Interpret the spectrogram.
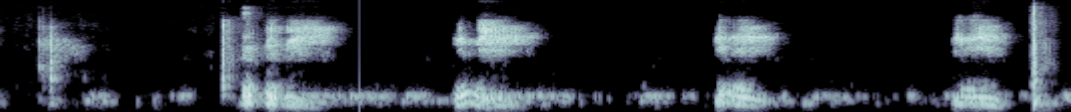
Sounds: Throat clearing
